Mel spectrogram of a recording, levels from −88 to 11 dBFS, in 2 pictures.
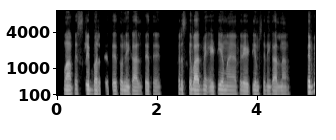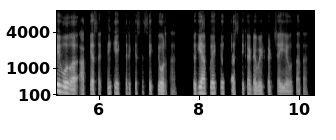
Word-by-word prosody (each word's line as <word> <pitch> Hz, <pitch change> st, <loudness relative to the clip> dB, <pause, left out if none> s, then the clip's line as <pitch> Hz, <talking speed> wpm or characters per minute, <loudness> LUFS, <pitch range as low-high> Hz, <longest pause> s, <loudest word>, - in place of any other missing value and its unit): वहाँ 110 Hz, 0 st, +6 dB
pay 120 Hz, -, -3 dB
slip 115 Hz, +1 st, +1 dB
भरते 105 Hz, -4 st, -1 dB
थे 105 Hz, -, -1 dB
तो 110 Hz, -, -5 dB
निकालते 100 Hz, 0 st, -1 dB
थे। 100 Hz, 0 st, -10 dB
फिर 110 Hz, +3 st, -12 dB
उसके 115 Hz, +2 st, -2 dB
बाद 110 Hz, -1 st, +6 dB
में 110 Hz, -, -2 dB
एटीएम 110 Hz, +3 st, 0 dB
आया, 105 Hz, -1 st, -3 dB
फिर 105 Hz, +1 st, -6 dB
एटीएम 100 Hz, +2 st, 0 dB
से 105 Hz, +1 st, -11 dB
निकालना, 100 Hz, 0 st, -3 dB, 0.4 s
फिर 155 Hz, -1 st, +6 dB
भी 185 Hz, -, +10 dB
वो 145 Hz, -4 st, +7 dB
अ, 115 Hz, -2 st, +4 dB
आप 115 Hz, +3 st, -4 dB
कह 120 Hz, -, +2 dB
सकते 120 Hz, +4 st, -11 dB
हैं -, -, -6 dB
कि 140 Hz, -, -2 dB
एक 125 Hz, -, -8 dB
तरीक़े 130 Hz, +1 st, -10 dB
से 150 Hz, -, -25 dB
सिक्योर 105 Hz, -7 st, -1 dB
था, 90 Hz, -1 st, -20 dB
क्योंकि 125 Hz, +4 st, -1 dB
आपको 140 Hz, 0 st, +2 dB
एक 135 Hz, 0 st, 0 dB
प्लास्टिक 125 Hz, -4 st, -6 dB
का 130 Hz, -, -2 dB
डेबिट 100 Hz, -2 st, -2 dB
कार्ड 110 Hz, -1 st, -8 dB
चाहिए 95 Hz, -1 st, -2 dB
होता 90 Hz, 0 st, -8 dB
था 95 Hz, +2 st, -19 dB
105 Hz, 245 wpm, -26 LUFS, 100-120 Hz, 0.4 s, भी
